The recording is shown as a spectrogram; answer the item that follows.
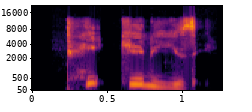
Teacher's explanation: Don't pause between the words. Let the K in take connect to the I in it. And let the T in it connect to the E in easy.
